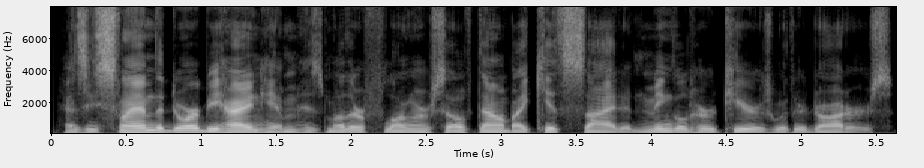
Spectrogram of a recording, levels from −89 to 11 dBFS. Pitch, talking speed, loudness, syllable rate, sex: 115 Hz, 235 wpm, -19 LUFS, 5.2 syllables/s, male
